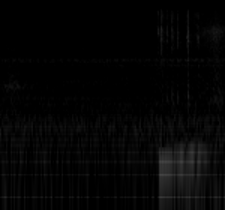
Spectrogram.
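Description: Near silence, then a few quiet clicks from a computer keyboard near the end as values are typed in.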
